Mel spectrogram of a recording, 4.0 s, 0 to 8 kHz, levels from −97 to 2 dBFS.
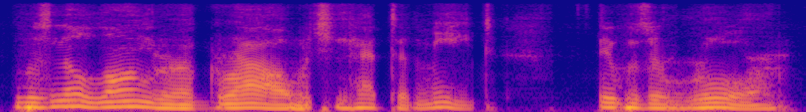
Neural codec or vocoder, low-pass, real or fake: codec, 32 kHz, 1.9 kbps, SNAC; 7.2 kHz; fake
